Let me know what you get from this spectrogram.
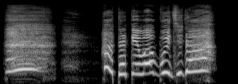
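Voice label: victory, Japanese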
